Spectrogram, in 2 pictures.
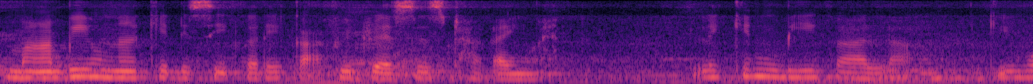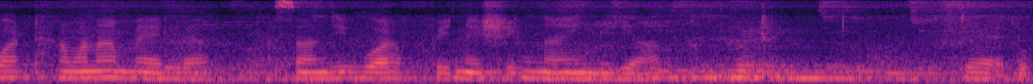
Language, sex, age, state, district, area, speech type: Sindhi, female, 60+, Delhi, South Delhi, urban, spontaneous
